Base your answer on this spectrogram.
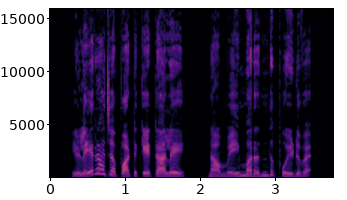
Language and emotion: Tamil, happy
